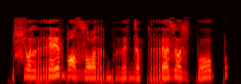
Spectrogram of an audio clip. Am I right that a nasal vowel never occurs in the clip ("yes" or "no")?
yes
